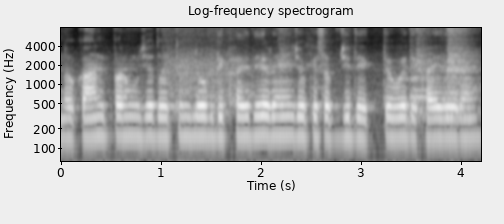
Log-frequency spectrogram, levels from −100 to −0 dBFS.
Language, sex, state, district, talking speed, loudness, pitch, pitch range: Hindi, male, Chhattisgarh, Bilaspur, 270 wpm, -16 LUFS, 155 Hz, 150-155 Hz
